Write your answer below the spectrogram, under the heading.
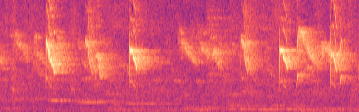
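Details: Female white-eye calling a male while in breeding condition: sharp, high chirps dropping in pitch, spaced unevenly, with a faint low tone in the background.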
